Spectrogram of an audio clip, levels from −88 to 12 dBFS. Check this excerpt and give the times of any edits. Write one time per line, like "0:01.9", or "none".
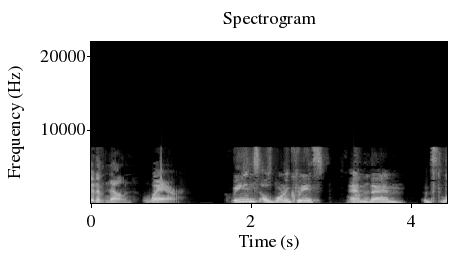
none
